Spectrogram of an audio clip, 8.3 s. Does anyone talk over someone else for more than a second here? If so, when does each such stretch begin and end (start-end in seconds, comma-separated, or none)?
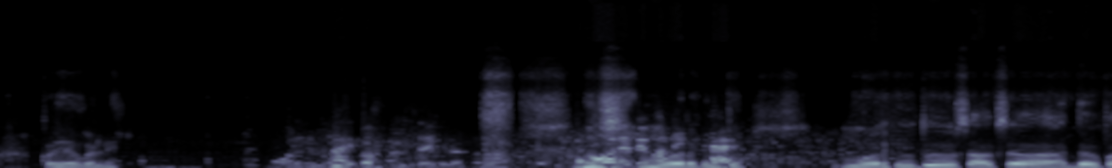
none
